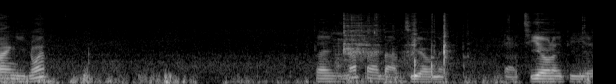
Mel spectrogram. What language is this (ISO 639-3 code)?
vie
